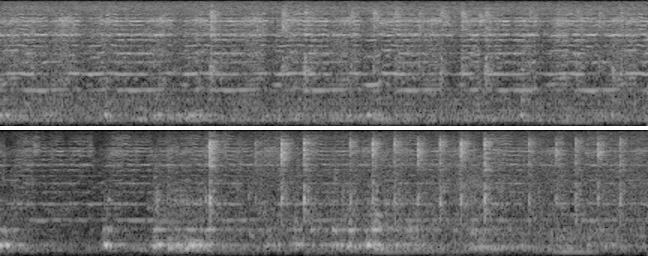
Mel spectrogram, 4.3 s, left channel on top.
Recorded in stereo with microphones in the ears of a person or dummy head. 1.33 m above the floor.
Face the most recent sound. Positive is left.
turn(degrees=-70)  # may be behind; listen again after turning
